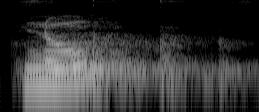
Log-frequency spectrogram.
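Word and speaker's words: nous: नु, वो, इल और एल। इसकी प्रोनाउंसिएशन वाली क्लास में, लास्ट क्लास में बताया था आप लोगों को कि हम इसको नूज क्यों नहीं पढ़ते। तो पता था कि वॉवल के बाद जो भी आता है उसको हम रिमूव कर देते हैं लास्ट के 3 में।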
